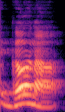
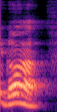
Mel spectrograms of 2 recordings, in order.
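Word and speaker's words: gonna: तरह से गोइंग टू गोइंग टू को जब प्रोनाउंस करेंगे तो क्या प्रोनाउंस करेंगे गोना कम ऑन क्या प्रोनाउंस करेंगे गोना आई एम गना टेल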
